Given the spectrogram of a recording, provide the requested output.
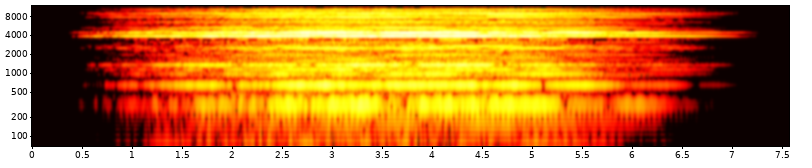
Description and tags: Horror Stalker
Pad sound, high pitched tension builder
ambient, edison, fl, flstudio, soundscape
